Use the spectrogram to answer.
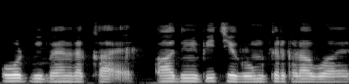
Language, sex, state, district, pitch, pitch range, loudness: Hindi, male, Rajasthan, Bikaner, 135 Hz, 130-140 Hz, -17 LUFS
